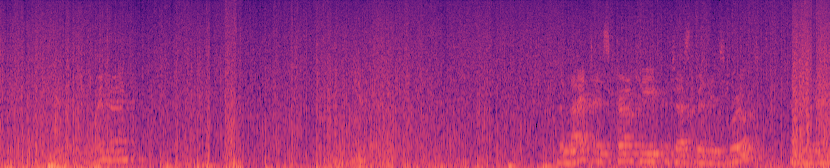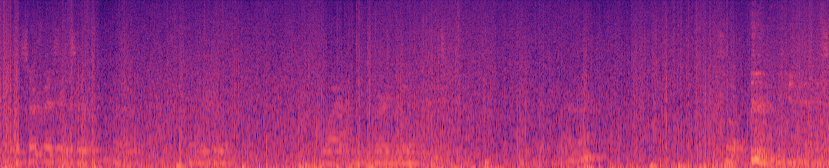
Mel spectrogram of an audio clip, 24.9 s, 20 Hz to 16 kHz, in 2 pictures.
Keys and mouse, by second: 3.9-5.7 drag, 9.2-10.8 drag, 12.4-16.0 drag.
